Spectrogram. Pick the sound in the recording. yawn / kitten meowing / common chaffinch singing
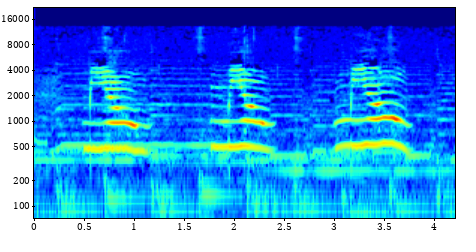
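kitten meowing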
